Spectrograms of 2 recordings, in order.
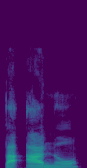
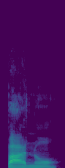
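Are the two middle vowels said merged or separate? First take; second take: separate; merged. First: The two middle vowels are said separately. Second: The two middle vowels run together quickly. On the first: "you say them separately" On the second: "when speaking quickly, Filipinos just say"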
